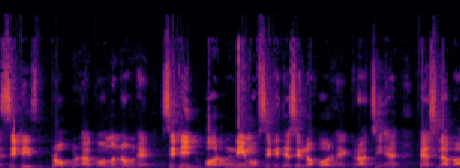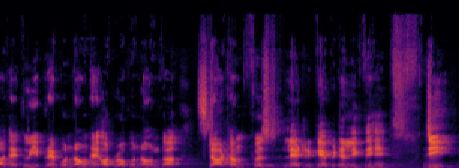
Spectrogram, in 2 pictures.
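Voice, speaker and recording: Bright-voiced man teaching grammar. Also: on the high side. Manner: explanatory, mixes English terms into Urdu; repeats points with frequent "जी" and "तो". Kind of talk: classroom grammar lecture.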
